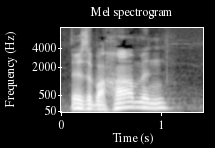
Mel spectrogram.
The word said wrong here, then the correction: Bahamian: is that how you say it? Bahaman? Bahaman broadcaster out there. – Bahamian.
